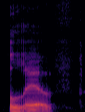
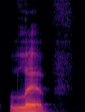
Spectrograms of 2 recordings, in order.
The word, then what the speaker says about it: live: También hay que tener muy en cuenta que esta palabra se pronuncia live, que es vivir, y no live. Okay, live es algo distinto. Live es como una transmisión en vivo.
